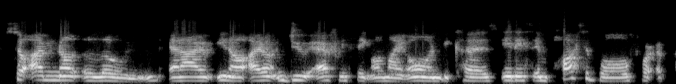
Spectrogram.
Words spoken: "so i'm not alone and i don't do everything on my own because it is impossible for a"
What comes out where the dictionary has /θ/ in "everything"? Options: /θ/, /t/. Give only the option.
/θ/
